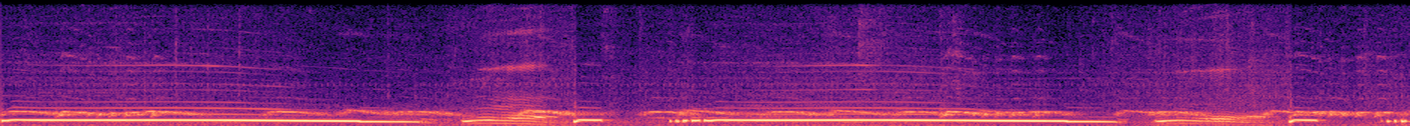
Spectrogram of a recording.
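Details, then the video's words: Puter pelung collared dove, a caged bird kept on Java, Indonesia, singing its melodious, stable coo twice: a long sustained tone that drops at the end, followed by throaty, wavering, rolling notes. "PUTER PELUNG SUARA MERDU STABIL"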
